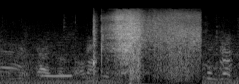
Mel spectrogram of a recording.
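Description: A sharp click about a second in, then a model rocket motor igniting and hissing loudly for about a second as the rocket lifts off the pad.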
